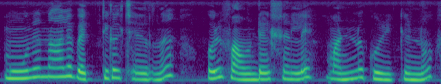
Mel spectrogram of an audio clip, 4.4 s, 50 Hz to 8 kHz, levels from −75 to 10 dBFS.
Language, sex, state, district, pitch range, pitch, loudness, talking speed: Malayalam, female, Kerala, Kollam, 220-275 Hz, 245 Hz, -15 LUFS, 110 wpm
